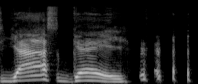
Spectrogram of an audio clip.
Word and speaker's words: Yasuke: Yasuke is pronounced Yas Gay.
